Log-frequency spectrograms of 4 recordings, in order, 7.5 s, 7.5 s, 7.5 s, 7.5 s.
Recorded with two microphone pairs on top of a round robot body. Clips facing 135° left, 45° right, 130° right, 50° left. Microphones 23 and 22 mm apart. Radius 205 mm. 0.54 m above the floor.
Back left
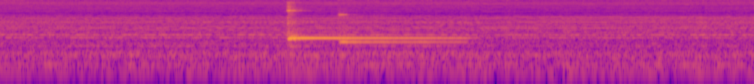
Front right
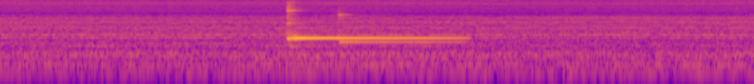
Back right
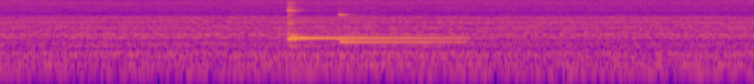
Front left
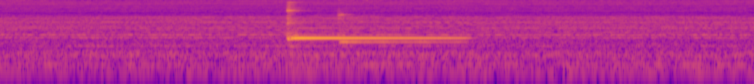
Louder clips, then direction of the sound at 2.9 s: Front right 6 dB, front left 5 dB; 5° left.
